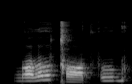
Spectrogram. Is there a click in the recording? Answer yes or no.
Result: yes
